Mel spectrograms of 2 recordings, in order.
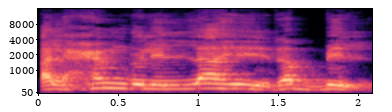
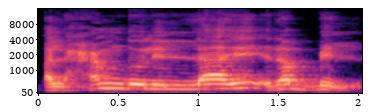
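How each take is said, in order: No difference in how they are said.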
